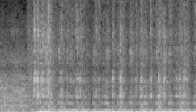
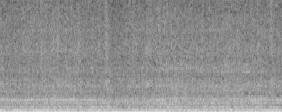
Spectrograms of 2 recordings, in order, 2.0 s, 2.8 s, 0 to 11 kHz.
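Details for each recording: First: 1975 Plymouth Roadrunner after an engine swap, fired right up on the key without pumping the pedal, then settled into a steady, even low idle with no misses or knocks; healthy start and idle. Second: '75 Plymouth Roadrunner engine, after a carburetor fire and choke adjustment: loud V8 idle that wavers and lumps unevenly, never settling, backfires when throttle touched; rough running from an intake gasket leaking vacuum.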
